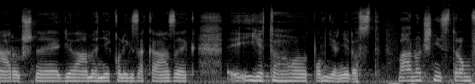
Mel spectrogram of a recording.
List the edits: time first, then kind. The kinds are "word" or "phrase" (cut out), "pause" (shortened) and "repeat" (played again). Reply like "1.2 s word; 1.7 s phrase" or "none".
1.0 s word; 3.1 s word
